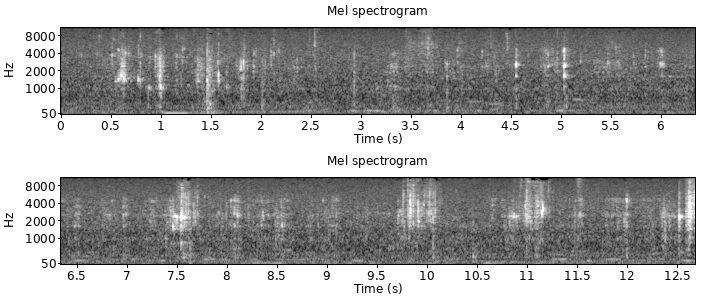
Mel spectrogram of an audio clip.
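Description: Eating yakisoba stir-fried noodles: soft wet chewing with small mouth clicks, and a few short slurps as noodles are drawn into the mouth.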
